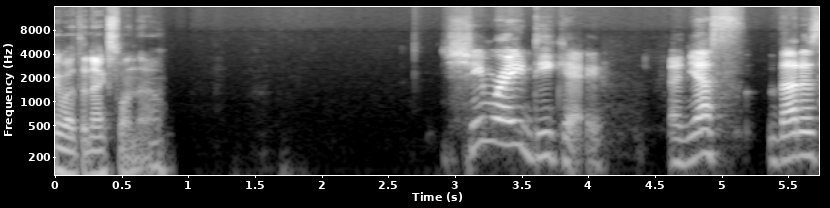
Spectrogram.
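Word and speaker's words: Chimere Dike: Chimere DK.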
